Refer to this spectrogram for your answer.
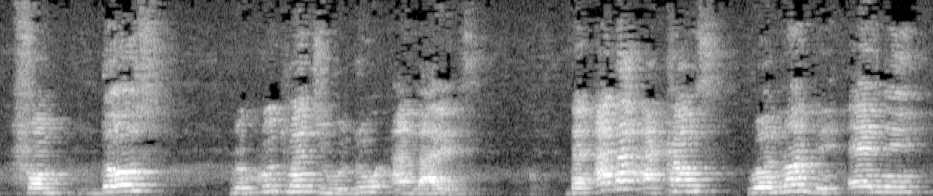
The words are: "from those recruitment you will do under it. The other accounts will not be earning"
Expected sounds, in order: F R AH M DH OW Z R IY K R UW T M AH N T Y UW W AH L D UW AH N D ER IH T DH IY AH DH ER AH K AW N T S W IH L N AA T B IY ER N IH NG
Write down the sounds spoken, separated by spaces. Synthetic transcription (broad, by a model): F R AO M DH OW S R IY K R UW T M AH N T Y UW W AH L D UW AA N D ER IH T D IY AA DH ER AH K AW N T S W IH L N AA T B IY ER N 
